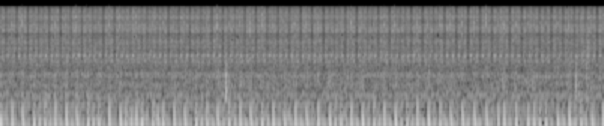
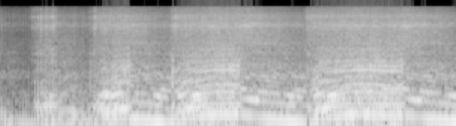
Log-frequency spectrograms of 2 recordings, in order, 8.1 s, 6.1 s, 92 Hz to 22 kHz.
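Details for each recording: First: Honda Revo Absolute/Blade carburetor adjustment, throttle at 1/8, air screw turned fully in: low lazy idle around 200 per minute with irregular stumbling beats, nearly dying; near-stalling idle from over-rich mixture. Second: Carbureted Honda Revo Absolute/Blade after the air screw and idle screw were adjusted for fuel economy: crisp throttle blips that climb and drop back cleanly to a steady idle. Normal revving.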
